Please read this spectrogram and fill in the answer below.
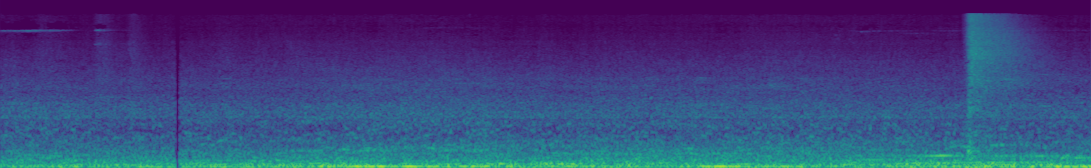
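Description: Steady low rumble of city street traffic, with a short, loud hiss of a heavy vehicle's air brakes releasing near the end.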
